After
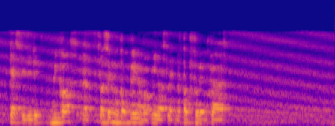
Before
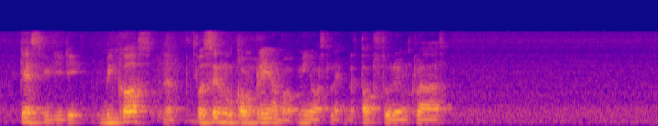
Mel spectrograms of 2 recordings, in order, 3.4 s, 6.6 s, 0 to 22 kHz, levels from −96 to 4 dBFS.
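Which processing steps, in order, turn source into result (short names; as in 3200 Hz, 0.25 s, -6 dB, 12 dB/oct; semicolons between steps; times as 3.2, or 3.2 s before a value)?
moving spectral ripple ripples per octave 1.6, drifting -0.7 Hz, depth 20 dB; compressor 10:1, threshold -18 dBFS, peak gain reduction 12 dB; time stretch by phase-locked vocoder 0.51×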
